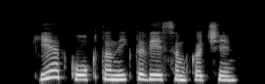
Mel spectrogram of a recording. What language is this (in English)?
Western Mari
